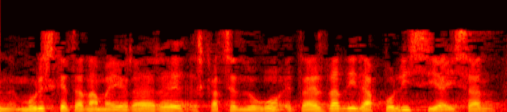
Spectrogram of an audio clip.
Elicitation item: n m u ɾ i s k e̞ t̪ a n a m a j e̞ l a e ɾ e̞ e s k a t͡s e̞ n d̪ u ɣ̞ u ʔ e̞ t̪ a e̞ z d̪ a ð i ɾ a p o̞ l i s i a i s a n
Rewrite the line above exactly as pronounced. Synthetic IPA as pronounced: n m u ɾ i s k e̞ t̪ a n a m a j e̞ ɾ a e ɾ e̞ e s k a t͡s e̞ n d̪ u ɣ̞ u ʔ e̞ t̪ a e̞ z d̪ a ð i ɾ a p o̞ l i s i a i s a n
